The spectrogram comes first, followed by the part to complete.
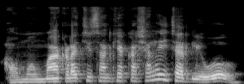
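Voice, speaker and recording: Man plays a sly rustic joker, slow and teasing, storybook telling. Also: fairly high pitch, expressive. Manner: slow, drawling, teasing, throat-clearing. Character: sly joking male villager, slow teasing talker.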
